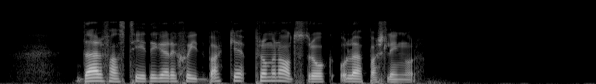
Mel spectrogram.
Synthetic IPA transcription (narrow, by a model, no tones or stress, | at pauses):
d̪æɾfanst̪ʰiːd̪ɪɡaɾəɧiːd̪̚ba̰kːəɾpʰɾʊmɛnɑːd̪st̪ɾoːkɔ̰løːpaʂɭɪŋːʊ̰ɾ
